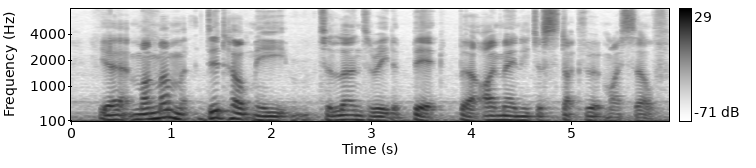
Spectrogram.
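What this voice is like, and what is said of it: English accent with slight Australian tinge. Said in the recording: “I've got a weird combination of mostly English and slightly Australian accents ... somehow I've managed to keep the accent”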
